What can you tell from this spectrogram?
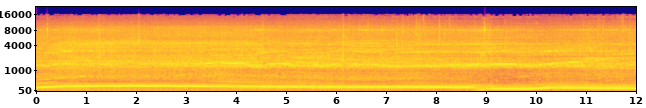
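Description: Jeep Wrangler's engine revved and held at high revs under load as the Jeep works through deep mud, with a higher wavering whine over it. The revs drop sharply about nine seconds in, then climb again to a lower steady hold.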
